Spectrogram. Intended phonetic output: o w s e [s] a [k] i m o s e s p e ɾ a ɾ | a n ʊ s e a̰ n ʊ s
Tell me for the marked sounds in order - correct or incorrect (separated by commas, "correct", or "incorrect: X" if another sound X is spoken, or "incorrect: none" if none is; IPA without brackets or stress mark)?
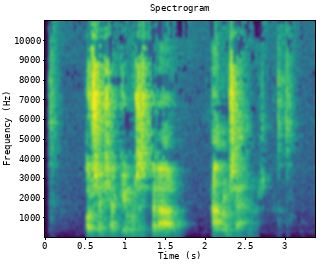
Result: incorrect: ʃ, correct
